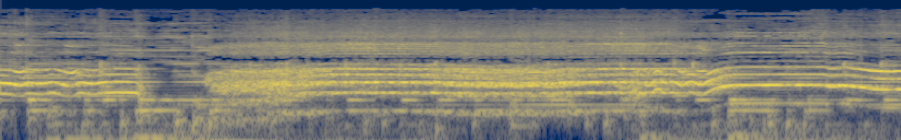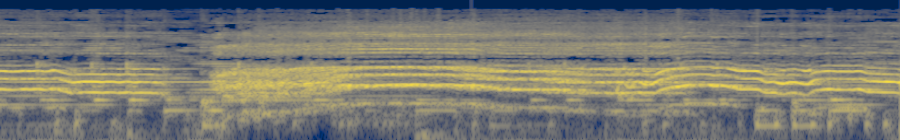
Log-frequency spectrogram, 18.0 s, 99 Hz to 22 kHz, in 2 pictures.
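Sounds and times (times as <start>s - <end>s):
group singing classical vocal music: 0.0s - 18.0s
tabla playing: 0.0s - 18.0s.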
